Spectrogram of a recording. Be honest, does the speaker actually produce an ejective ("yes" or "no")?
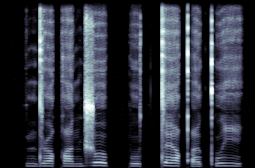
yes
